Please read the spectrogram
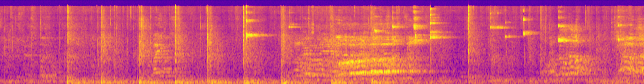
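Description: Basketball bouncing on a hardwood gym floor, with sneakers squeaking and players calling out in a large gym. A loud call comes about halfway through.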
